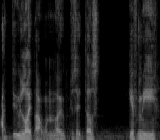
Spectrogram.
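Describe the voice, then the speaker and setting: A man giving casual, low-key commentary on a video game as he plays, often muttering to himself. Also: a little slow, a bit bright. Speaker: gaming YouTuber. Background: game music.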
